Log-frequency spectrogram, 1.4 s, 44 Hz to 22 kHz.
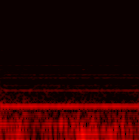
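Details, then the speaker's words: Dehumidifier WDH-101P, about 15 years old: steady electrical hum with no moving air, fan not turning; fan motor seized after long time without lubrication, to be repaired. "the fan just stuck after a long time, no lubrication. So we're going to try to repair this."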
